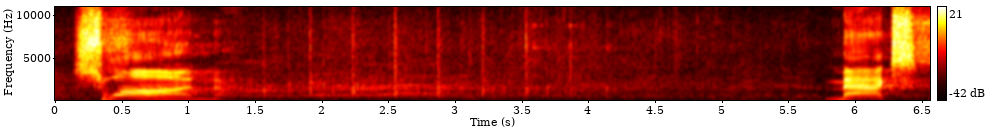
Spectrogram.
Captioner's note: audience cheering and applauding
